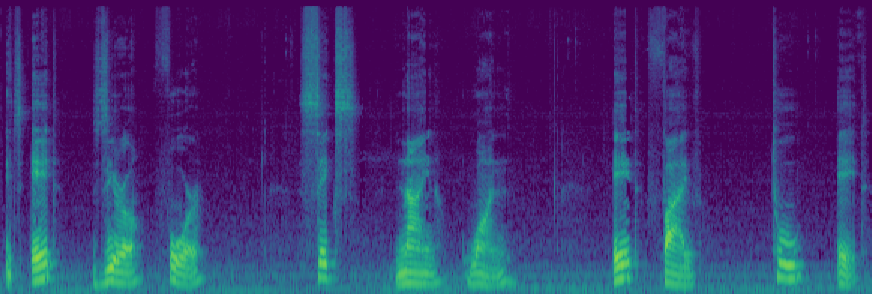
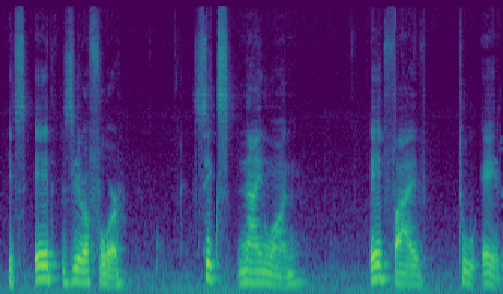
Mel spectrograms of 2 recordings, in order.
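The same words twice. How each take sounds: First: The number is read out slowly. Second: The number is read at normal speed.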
